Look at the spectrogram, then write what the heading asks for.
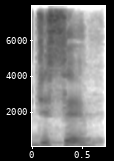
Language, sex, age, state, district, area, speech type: Hindi, male, 18-30, Madhya Pradesh, Ujjain, rural, spontaneous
